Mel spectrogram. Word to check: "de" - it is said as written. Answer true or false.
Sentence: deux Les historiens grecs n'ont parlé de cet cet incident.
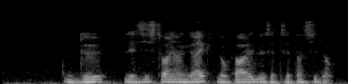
true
